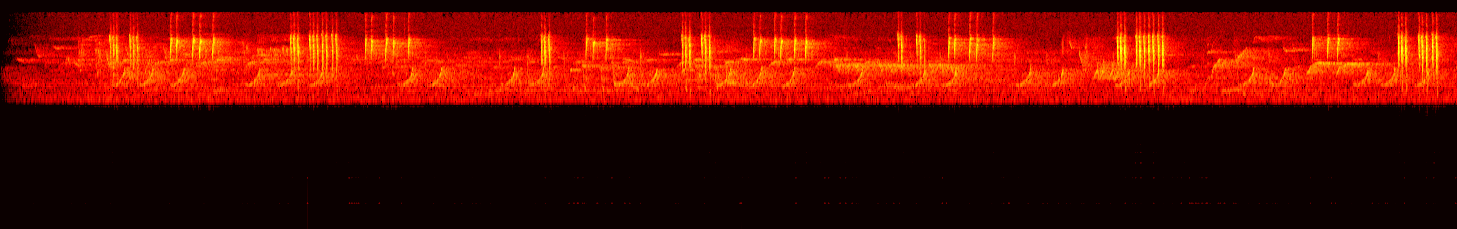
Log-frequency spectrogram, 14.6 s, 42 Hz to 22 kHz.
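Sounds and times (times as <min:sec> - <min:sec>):
Eurasian wren Troglodytes troglodytes song with rapid high trills and ticking notes: 0:00.0 - 0:14.5.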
